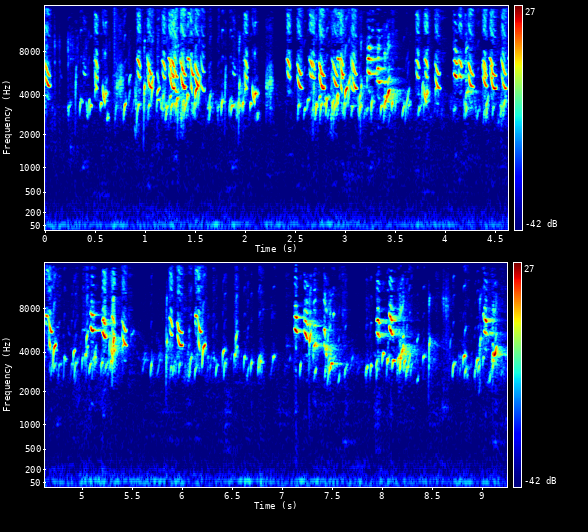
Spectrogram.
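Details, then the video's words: Goldfinch song from a kept bird: long runs of fast, bright twittering and liquid trills in short phrases with brief stops between them, high-pitched and continuous over several seconds, faint low hum in the background. "Highlighting motivating songs for creative goldfinches in simple ways"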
